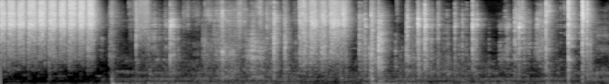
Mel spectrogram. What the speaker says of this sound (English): let me just sand this off a little bit.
